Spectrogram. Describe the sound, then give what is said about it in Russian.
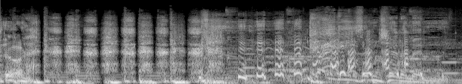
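A person does quick, rhythmic dog-like panting with the mouth open, a rapid run of short breathy huffs, as a 20-second mouth warm-up exercise called "the dog", then shifts into voiced talking with some laughter. “И начинаешь быстро дышать. Но это не э, быстро, быстрее. Это что, собачка, что ли?”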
